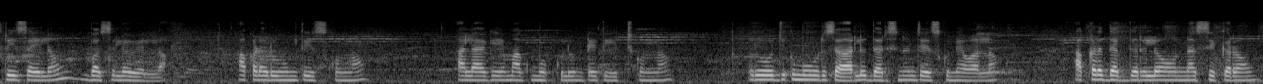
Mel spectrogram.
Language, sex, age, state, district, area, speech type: Telugu, female, 30-45, Andhra Pradesh, Palnadu, rural, spontaneous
